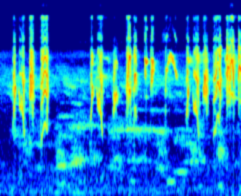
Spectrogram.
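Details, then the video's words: Sooty-headed bulbul used as a morning lure to prompt other birds to sing quickly: rapid bursts of high, sharp chirping notes in clusters separated by brief pauses, with no other clear sounds. "pancingan burung sogon di pagi hari || pancingan sogon agar cepat bunyi"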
